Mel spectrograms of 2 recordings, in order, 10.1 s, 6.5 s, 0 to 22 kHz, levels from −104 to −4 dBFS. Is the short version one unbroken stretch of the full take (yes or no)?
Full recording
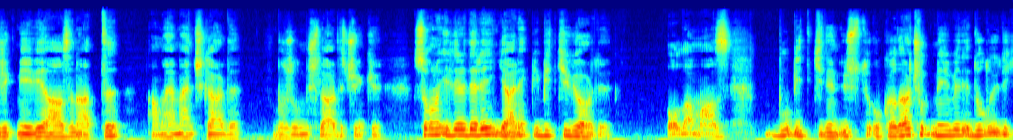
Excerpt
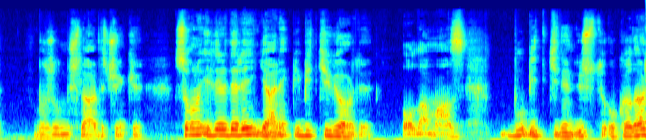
no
